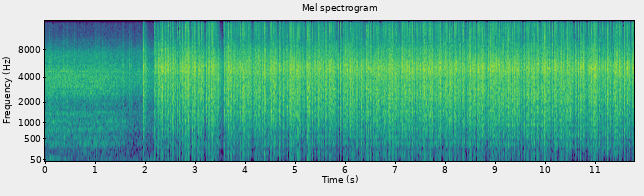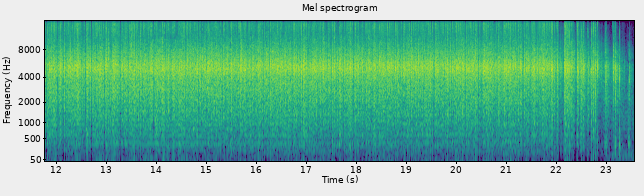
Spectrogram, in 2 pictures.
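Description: A conic fountain firework spraying sparks with a steady hiss. About two seconds in, it suddenly gets louder as dense gold and titanium crackling sets in, a continuous mass of sharp crackles that keeps going and sputters out near the end as the fountain burns out.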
